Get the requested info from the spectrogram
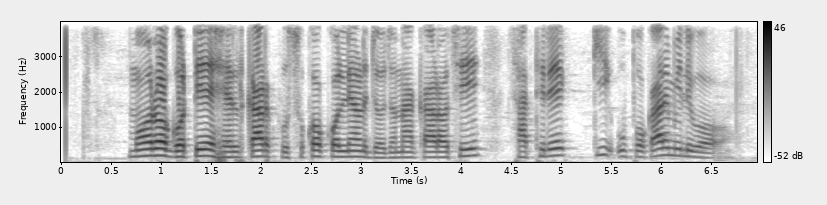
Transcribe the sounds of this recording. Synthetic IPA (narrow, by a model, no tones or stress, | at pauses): mɔɾɔɡɔʈieɦeld̪ʰkaɽkɾusukɔkɔljaɽ̃d͡ʒod͡ʒɔnakaɽɔt͡ʃʰi | sat̪ʰiɾe | kiʔupɔkaɾmilibɔ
